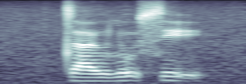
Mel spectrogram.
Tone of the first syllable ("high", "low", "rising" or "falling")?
low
